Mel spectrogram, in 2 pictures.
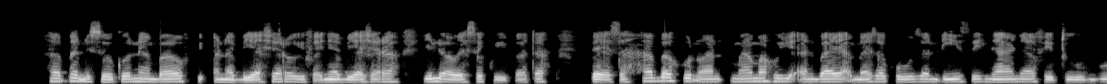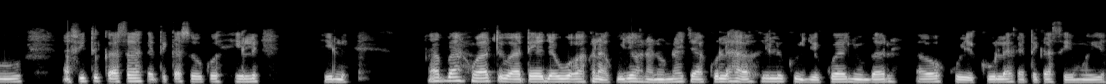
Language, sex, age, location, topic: Swahili, male, 18-24, Nakuru, finance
